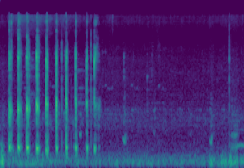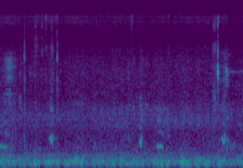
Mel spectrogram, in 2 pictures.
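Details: Grey francolin calling fast among lush green grass in Pakistan: a rapid burst of loud, harsh, pulsed notes for about a second and a half, then near silence with faint scattered chirps over a low background rumble.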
